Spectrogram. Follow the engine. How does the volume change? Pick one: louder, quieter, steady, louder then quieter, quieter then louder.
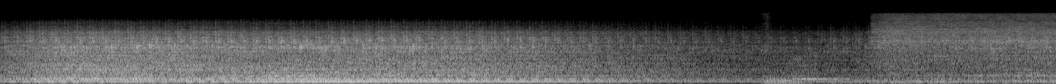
quieter.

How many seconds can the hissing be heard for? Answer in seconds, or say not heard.
3 s.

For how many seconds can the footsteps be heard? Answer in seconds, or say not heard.
not heard.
